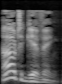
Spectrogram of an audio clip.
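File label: "outgiving", British English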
